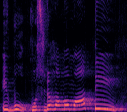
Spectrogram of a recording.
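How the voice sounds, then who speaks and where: Young girl playing an arrogant young man, very high-voiced. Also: takes it slowly. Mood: scornful. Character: arrogant young merchant son who disowns his mother. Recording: echoey room.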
